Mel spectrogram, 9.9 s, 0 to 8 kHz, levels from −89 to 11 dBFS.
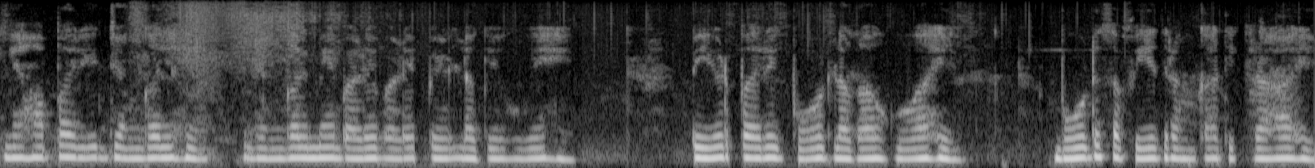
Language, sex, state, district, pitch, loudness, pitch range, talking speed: Hindi, female, Goa, North and South Goa, 180 Hz, -15 LUFS, 175-190 Hz, 160 wpm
